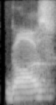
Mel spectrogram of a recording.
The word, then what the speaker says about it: Gause: Gause.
